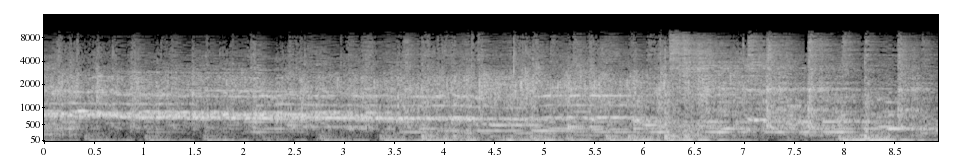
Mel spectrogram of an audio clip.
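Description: Congregation at a ministers' conference cheers and acclaims, a loud sustained roar of voices, shouts and whoops with scattered clapping, continuous and close throughout.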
